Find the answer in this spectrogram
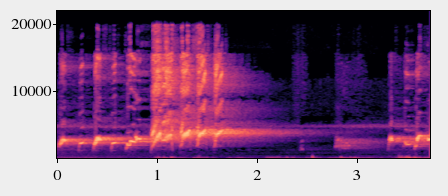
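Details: Red-whiskered bulbul song from Thailand, played as a decoy for wild birds or to excite caged birds: bright, quick whistled phrases with chattering notes, a short pause near the middle, then the whistling resumes over a low rumbling background.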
